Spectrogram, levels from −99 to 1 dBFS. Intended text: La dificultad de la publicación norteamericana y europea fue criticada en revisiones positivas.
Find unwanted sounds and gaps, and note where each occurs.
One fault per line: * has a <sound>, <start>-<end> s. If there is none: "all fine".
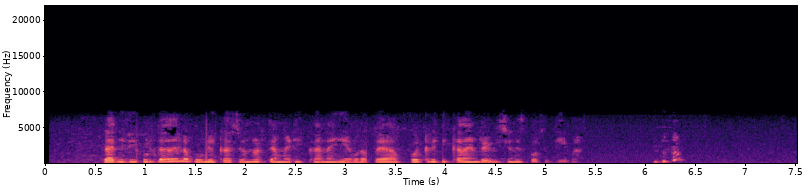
* has a laugh, 6.1-6.4 s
